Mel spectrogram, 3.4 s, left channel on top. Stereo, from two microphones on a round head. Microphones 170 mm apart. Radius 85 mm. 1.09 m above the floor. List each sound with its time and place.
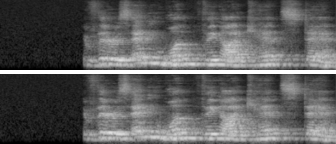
0.8 s a man speaking: 40° right (ahead or behind), 1.5 m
